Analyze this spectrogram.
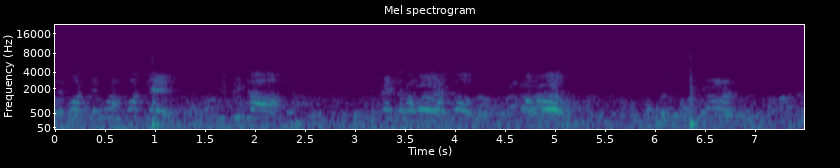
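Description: A football is kicked with a dull thump.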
